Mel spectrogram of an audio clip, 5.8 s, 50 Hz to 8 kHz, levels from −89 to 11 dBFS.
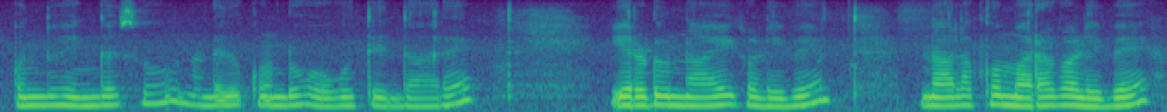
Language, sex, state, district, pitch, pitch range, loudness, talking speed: Kannada, female, Karnataka, Bangalore, 180 Hz, 175-190 Hz, -16 LUFS, 80 wpm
